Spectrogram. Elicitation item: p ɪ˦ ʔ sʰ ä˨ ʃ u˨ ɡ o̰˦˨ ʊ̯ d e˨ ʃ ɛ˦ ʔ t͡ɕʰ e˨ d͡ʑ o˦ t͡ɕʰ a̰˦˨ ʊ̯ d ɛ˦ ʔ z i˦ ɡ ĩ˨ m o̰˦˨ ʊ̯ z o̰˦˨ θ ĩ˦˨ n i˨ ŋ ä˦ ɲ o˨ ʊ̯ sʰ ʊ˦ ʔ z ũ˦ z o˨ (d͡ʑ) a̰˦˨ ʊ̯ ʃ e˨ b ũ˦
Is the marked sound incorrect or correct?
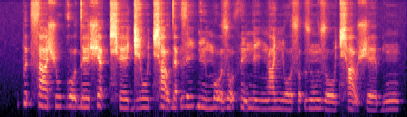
incorrect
